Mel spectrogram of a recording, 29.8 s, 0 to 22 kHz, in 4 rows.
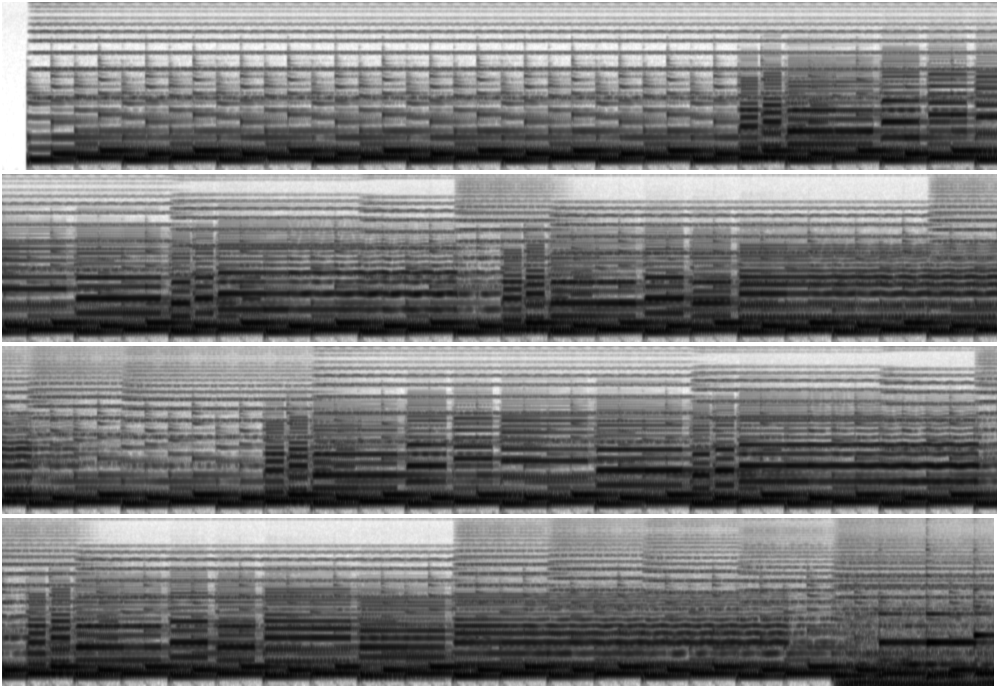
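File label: Dungeon, Roland (pro mode) piano; rpg maker xp; SC-7; MIDI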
